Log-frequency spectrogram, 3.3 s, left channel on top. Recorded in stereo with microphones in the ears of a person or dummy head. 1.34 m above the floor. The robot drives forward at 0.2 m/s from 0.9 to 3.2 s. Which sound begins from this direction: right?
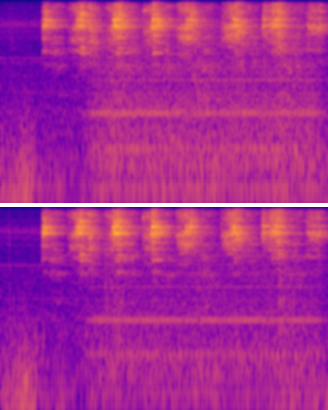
Scissors, at 0.4 s.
